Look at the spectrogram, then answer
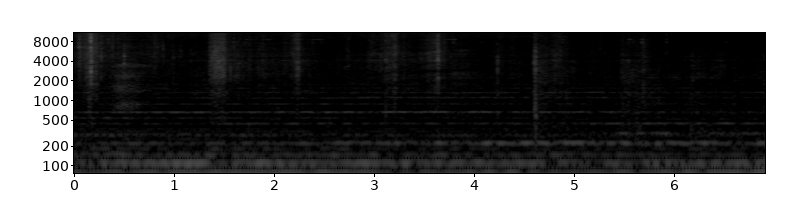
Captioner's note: ominous music; leaves rustling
